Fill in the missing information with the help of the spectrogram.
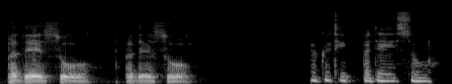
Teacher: you were shortening the E and the O. They both have their full length.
